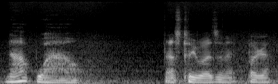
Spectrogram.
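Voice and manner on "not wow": Owen Wilson voice. Pretend. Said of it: "In the voice of Owen Wilson".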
